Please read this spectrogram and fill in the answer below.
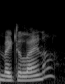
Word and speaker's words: Magdalene: Is that how you pronounce the next second name, Magdalena? Or do you say Or Magdalene? Magdalene. Magdalene. Magdalene. Mhm. It just kind of rolls off the tongue.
